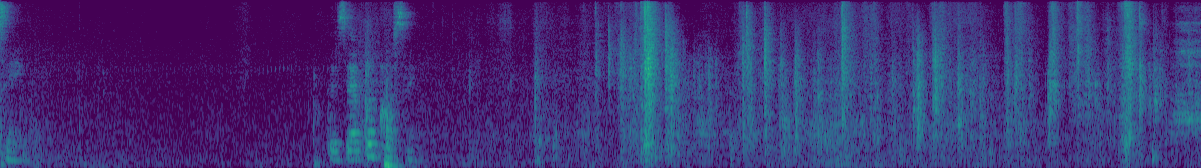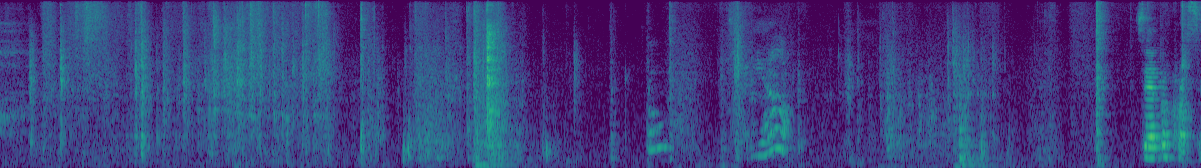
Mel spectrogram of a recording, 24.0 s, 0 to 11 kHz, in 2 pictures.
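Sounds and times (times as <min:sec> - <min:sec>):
cloth sheet rustling and crinkling: 0:04.7 - 0:11.7, 0:12.4 - 0:16.8, 0:18.7 - 0:23.0.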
